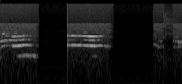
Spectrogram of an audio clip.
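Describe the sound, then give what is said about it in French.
A cat, Loustic, meows plaintively three times at night as the house door closes behind ambulance workers, long drawn-out wails separated by short pauses, fairly loud with no other sounds around it. “Cette nuit-là, quand la porte de la maison s'est fermée sur les ambulanciers qui m'emmenaient aux urgences, il s'est mis à pleurer.”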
